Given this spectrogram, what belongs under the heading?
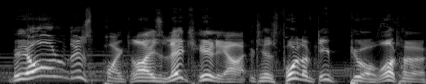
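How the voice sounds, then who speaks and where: Faint music plays in the background as a man uses a put-on character voice. His tone is solemn and his pace moderate. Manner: solemn, wise, guiding.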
